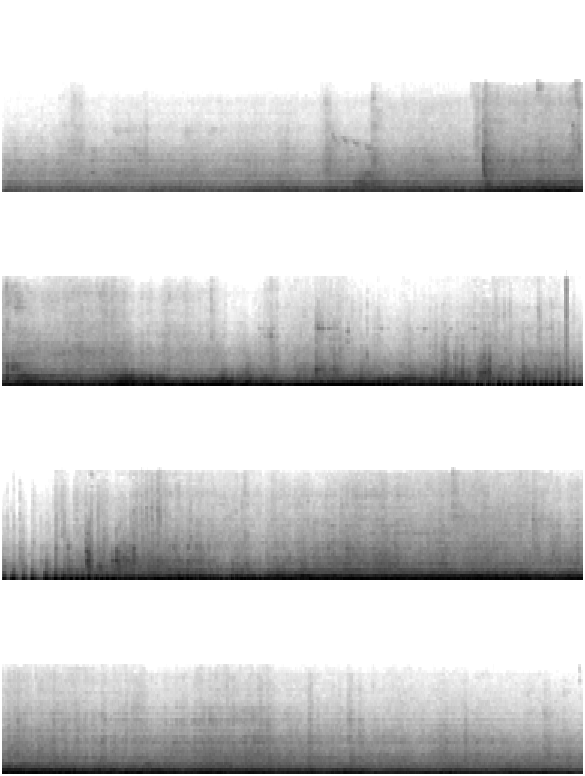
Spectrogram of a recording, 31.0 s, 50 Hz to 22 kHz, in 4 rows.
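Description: A 1936 Düwag tramcar running on its track, the rumble of its wheels and motors growing louder over the first ten seconds as it approaches and passes close by, then staying loud.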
